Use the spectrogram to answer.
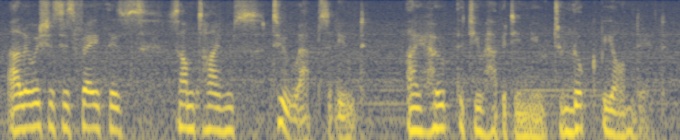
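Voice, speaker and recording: Creaky-voiced, solemn older cardinal. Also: female voice, sits low, noisy background, exaggerated voice. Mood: solemn, gracious. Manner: grave, ceremonious, preaching. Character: solemn, zealous female high cardinal of a faith. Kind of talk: video game dialogue acting. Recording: game dialogue under music.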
